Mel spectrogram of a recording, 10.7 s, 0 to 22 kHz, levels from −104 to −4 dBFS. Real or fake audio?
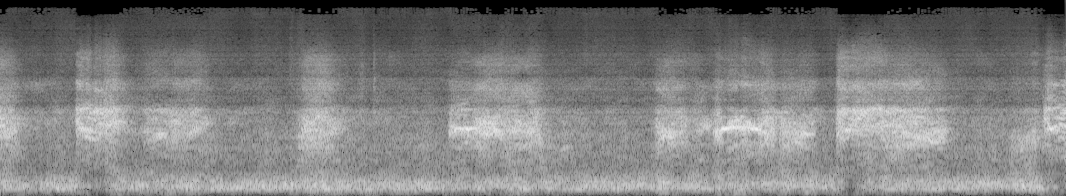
fake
